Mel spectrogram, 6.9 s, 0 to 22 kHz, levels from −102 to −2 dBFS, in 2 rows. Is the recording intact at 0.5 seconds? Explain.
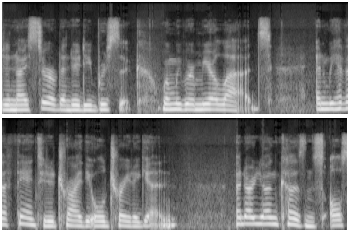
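No, gain pumping runs through the whole clip, so 0.5 s is affected too. The gain is likely set far too high and a fast limiter keeps clamping it, so the gain swings by around 15 dB, with the room noise sitting about 44 dB below the speech, leaving everything squashed.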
